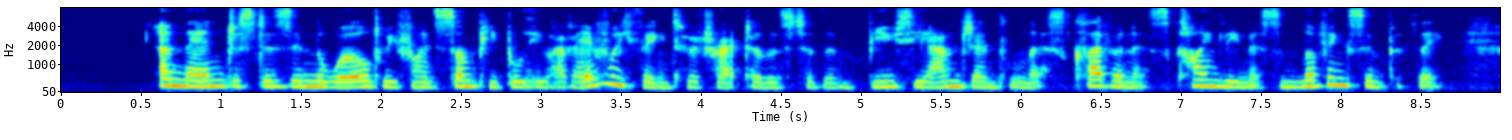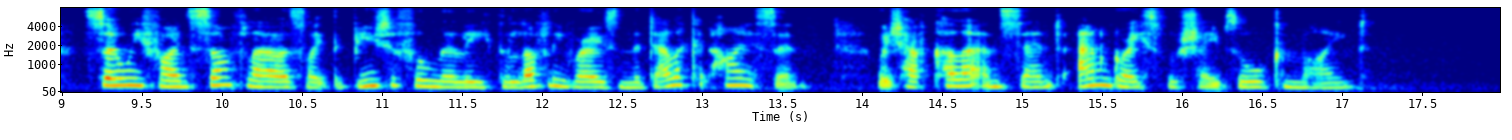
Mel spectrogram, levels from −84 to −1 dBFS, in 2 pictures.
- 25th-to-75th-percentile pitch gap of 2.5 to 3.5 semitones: Yes, average, 2.8 semitones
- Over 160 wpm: Yes, average, 175 wpm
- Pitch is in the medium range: No, high, 200 Hz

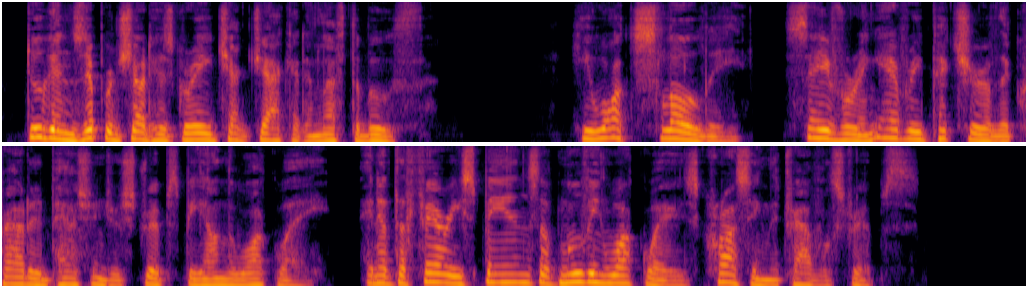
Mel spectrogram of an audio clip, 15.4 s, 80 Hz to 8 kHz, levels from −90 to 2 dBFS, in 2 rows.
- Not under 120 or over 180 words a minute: Yes, average, 145 wpm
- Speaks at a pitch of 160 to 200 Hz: No, low, 135 Hz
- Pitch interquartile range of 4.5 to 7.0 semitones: Yes, wide, 5.6 semitones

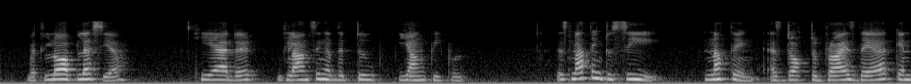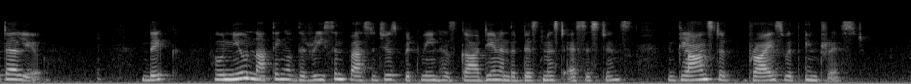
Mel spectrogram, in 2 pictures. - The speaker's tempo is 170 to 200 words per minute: No, average, 145 wpm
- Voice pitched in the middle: No, high, 205 Hz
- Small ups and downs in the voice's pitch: No, average, 3.1 semitones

